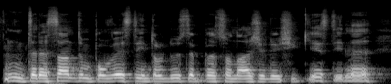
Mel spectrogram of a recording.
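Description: A man's voice: fairly high pitch, flat delivery, gravelly, mellow. Chatty young man reviewing episodes. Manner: chatty, loose and rambling, with restarts and fillers. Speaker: podcast host. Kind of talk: casual solo podcast review.

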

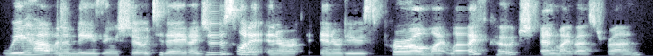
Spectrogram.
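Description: Bright woman co-hosting a radio show. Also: mid-range voice, normal speed. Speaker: radio co-host.

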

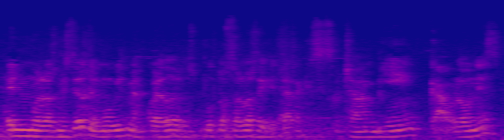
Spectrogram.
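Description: A man's voice: mid-range voice, steady tone, fairly quick, distant mic. A young Mexican man talks in loose, slangy chat, swearing and circling back as he tells a story. His voice sits back from the mic in an echoey room, with faint background noise. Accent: Mexican Spanish. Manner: slangy, swears freely, retells stories with restarts. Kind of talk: casual chat.

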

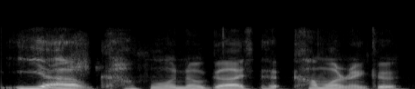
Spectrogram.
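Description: A man co-hosting a casual podcast, talking in halting bursts, repeating himself and laughing often. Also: on the low side, sing-song, a little mellow, no echo. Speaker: podcast co-host. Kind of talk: casual chat. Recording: dry, dull lo-fi sound.

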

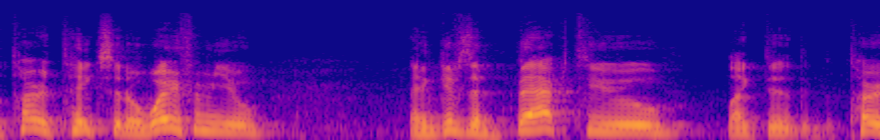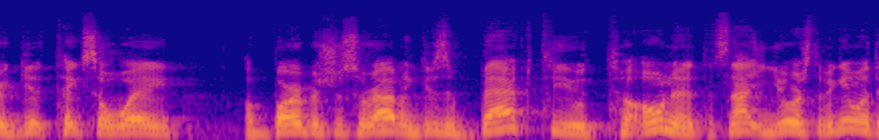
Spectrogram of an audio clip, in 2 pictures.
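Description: Lively joking man teaching Talmud. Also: fairly high pitch. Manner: joking and animated, sprinkles in Hebrew and Yiddish terms; frequent restarts and self-corrections. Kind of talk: casual daily Talmud class.

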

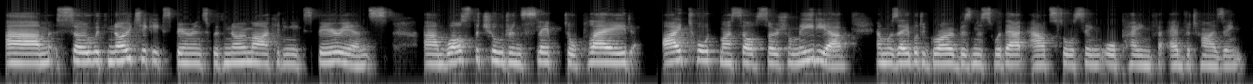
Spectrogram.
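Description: A woman's voice: mid-range voice, fairly even intonation, normal speed. A middle-aged woman from South Africa whose accent is blended with Australian, answering interview questions in an earnest, explanatory way with frequent ums. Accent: South African mixed with Australian. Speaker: podcast guest, social media coach.

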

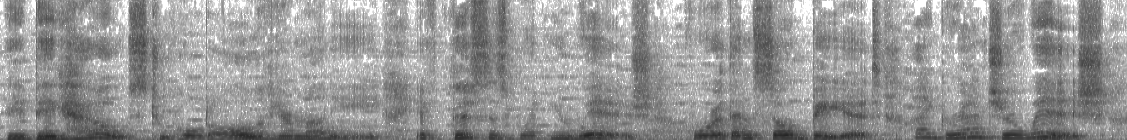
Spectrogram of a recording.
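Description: A woman voicing a stern, sly male genie who speaks in slow, drawn-out warnings. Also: mid-range voice, lively intonation, mellow, roomy sound, soft background music. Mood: ominous.

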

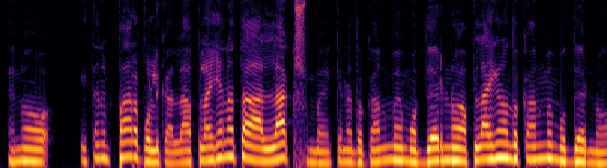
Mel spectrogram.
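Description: Mellow-voiced man arguing sports. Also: on the high side, dry recording, clean studio sound. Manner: argumentative, insistent. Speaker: podcast co-host. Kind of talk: casual sports chat.

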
